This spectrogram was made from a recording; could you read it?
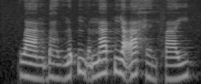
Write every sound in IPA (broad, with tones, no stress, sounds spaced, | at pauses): k w aː˧˩ ŋ ɓ a̤˨˩ w n ə˦˥ p̚ ŋ ḭ˧˨ ə̯ n a˦˥ k̚ ɲ a̰ː˧˥ h ɛ̤˨˩ n f a˨˦ j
